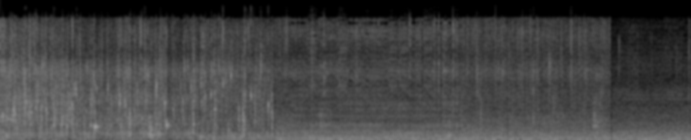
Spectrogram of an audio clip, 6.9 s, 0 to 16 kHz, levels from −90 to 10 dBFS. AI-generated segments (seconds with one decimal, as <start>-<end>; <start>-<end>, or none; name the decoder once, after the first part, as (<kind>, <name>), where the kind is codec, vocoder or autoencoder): 2.9-4.6 (codec, SNAC)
